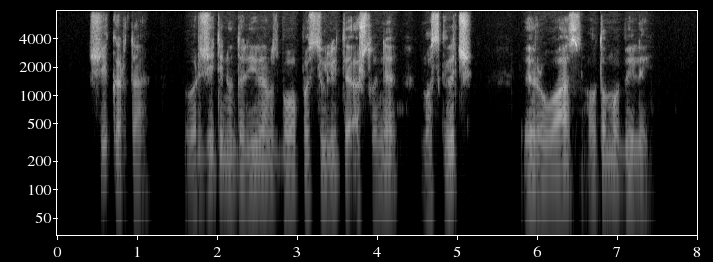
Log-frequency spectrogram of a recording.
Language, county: Lithuanian, Alytus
